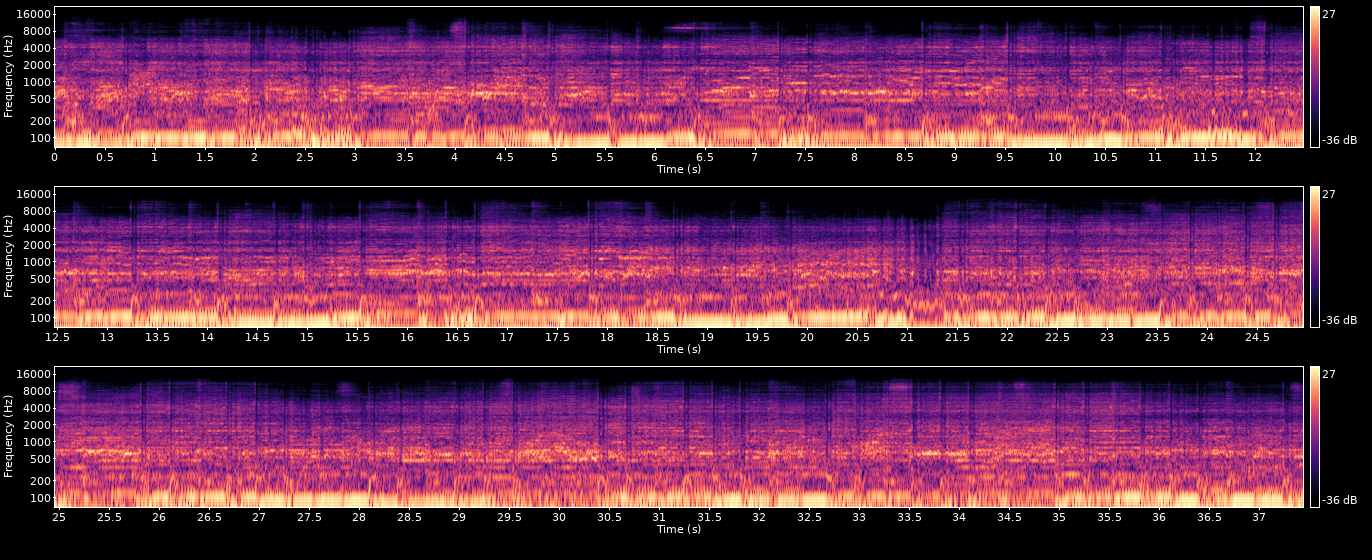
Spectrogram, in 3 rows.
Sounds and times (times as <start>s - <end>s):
Music: 0.0s - 37.4s.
